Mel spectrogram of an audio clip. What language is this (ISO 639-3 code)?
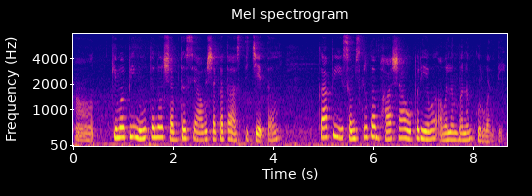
san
